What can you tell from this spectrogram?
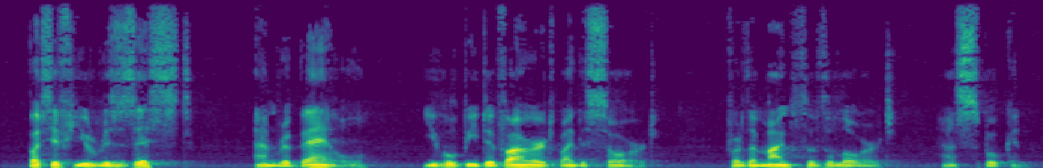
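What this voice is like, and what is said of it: Soothing Scottish accent. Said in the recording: “Hasn't ... got a lovely voice? That soothing Scottish accent, it really is lovely.”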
